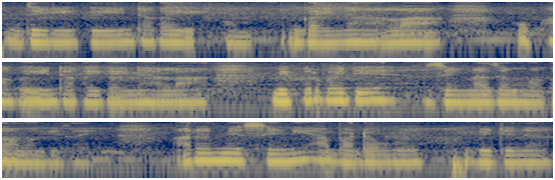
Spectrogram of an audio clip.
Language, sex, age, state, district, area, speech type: Bodo, female, 30-45, Assam, Kokrajhar, rural, spontaneous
